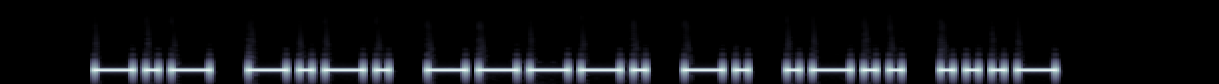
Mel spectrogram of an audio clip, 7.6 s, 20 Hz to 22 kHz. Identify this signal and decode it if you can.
Morse code, heard as a keyed tone, about 15 wpm, 700 Hz. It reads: KC9NLV
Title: USA Call Signs - 6 Characters - Repeated 3x - 15wpm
